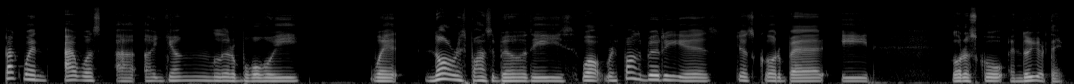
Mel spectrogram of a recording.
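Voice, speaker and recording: A woman's voice: deep voice, measured pace, a little mellow, clear, resonant tone, no room sound, studio quality. A woman hosting a solo podcast, telling stories casually in a rambling way that circles back and repeats phrases. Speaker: podcast host.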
